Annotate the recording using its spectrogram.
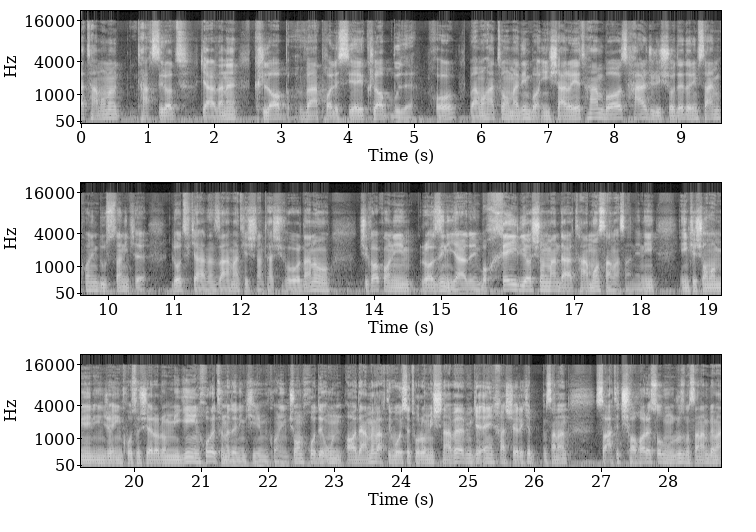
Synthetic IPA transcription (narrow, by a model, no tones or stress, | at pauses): væt̪ʰæmɒːme̞ | t̪ʰæxsiːɾɒːt̪ʰ | ɟæɾd̪æne | kʰlɒːbvæpʰɒːlisijɒːjekʰlɒːb̚ːṵːd̪e̞̰xob̥ | væmɒːɦæt̪ʰːɒːmæd̪iːmbɒːʔinʃæɾɒːje̞t̪ʰɦæmbɒːzhæɾd͡ʒuːɾiːʃo̞d̪e̞d̪ɒːɾiːmsæjmiːkʰo̞niːmd̪uːst̪ɒːniːcʰe̞ | lot̪fcʰæɾd̪ænzæhmæt̪cʰe̞ʃiːd̪æ̰nt̪ʰæʃɾiːfovoɾd̪æno | t͡ʃʰikʰɒːɾkʰo̞niːmɾɒːziːneɟæ̰ɾd̪ɒ̰ːɾḭːmbɒːxe̞jlijɒːʃunmænd̪æɾt̪ʰæmɒːsæmæ̰sæ̰njæ̰ni | ʔiŋcʰe̞ʃomɒːmijɒjinind͡ʒɒːinkʰosoʃeɾɒːɾomiɟinχo̞d̪e̞t̪ʰunod̪ɒːɾiːmcʰiːɾmikʰo̞̰nḭnt͡ʃʰo̞nχod̪e̞ʔunɒːd̪æme̞væχt̪ʰiːvojse̞t̪ʰoɾomiʃnævemiɟeʔenxæʃeɾecʰe̞mæsælæn | sɒːʔæt̪ʰet͡ʃʰɒːɦɒːɾeso̞bunɾuːzmæsælænbe̞mæ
